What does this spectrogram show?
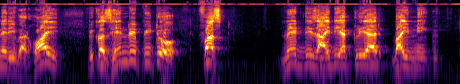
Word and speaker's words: Pitot: The T is not pronounced, so it is pronounced as Pitot, P-I-T-O-T, Pitot, but it is pronounced as Pitot.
